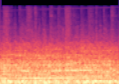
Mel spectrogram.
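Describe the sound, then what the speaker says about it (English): A Lotus Evora S engine drones at a sustained, loud, close rev, holding a steady rumbling pitch without clear gear changes, no voices. "you can hear that the engine will rev match, but also if I increase the RPM"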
